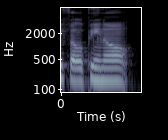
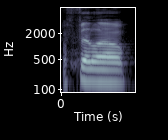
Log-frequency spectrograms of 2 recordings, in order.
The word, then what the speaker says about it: Philippou: Directed by Danny Filipino. Not Filipino. Wow. Danny Philippou.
